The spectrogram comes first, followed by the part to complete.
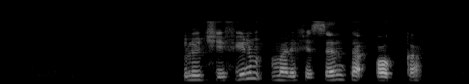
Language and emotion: Russian, neutral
